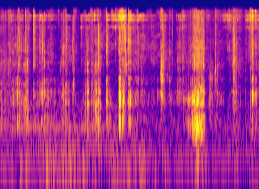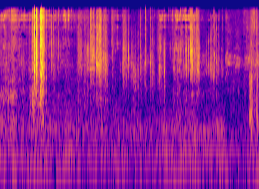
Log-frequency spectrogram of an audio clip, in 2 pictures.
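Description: Thin metal hanging-basket chains jingling and clinking as they are handled, in a run of irregular clinks with a few louder knocks about two and a half, four and six seconds in.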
